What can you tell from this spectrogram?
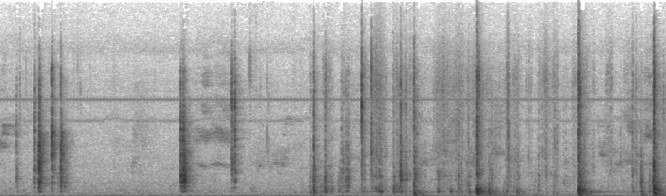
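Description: Plastic body of an EUROE electric grass trimmer being handled and turned over on a workbench: scattered clicks and knocks of hard plastic, the sharpest about two seconds in and near the end.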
